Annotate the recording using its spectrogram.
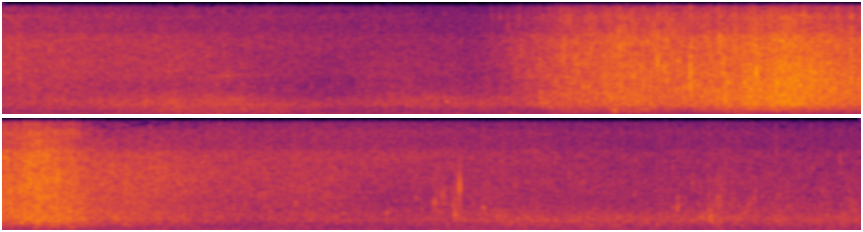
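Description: Small waves washing onto a sandy shore. One hiss of surf swells up and peaks about four seconds in, then fades, over a steady low rumble.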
